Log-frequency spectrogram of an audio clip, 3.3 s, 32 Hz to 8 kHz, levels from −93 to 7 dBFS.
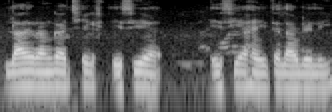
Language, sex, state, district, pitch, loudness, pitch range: Marathi, male, Maharashtra, Washim, 115 Hz, -16 LUFS, 110-120 Hz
